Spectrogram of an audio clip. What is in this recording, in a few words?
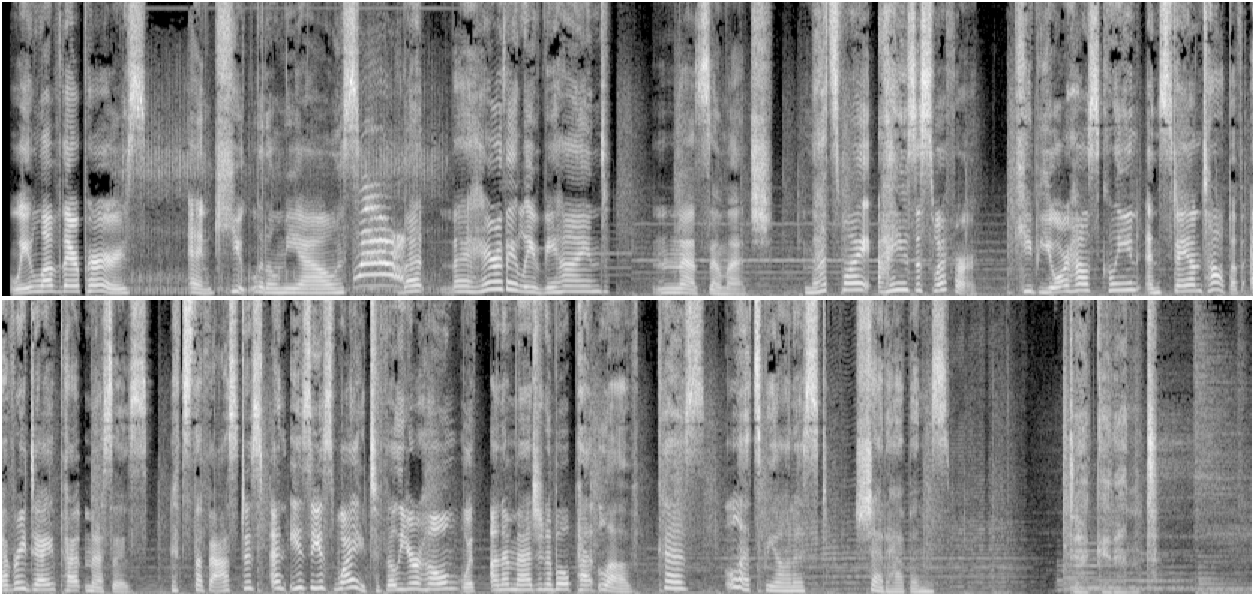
commercial demo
